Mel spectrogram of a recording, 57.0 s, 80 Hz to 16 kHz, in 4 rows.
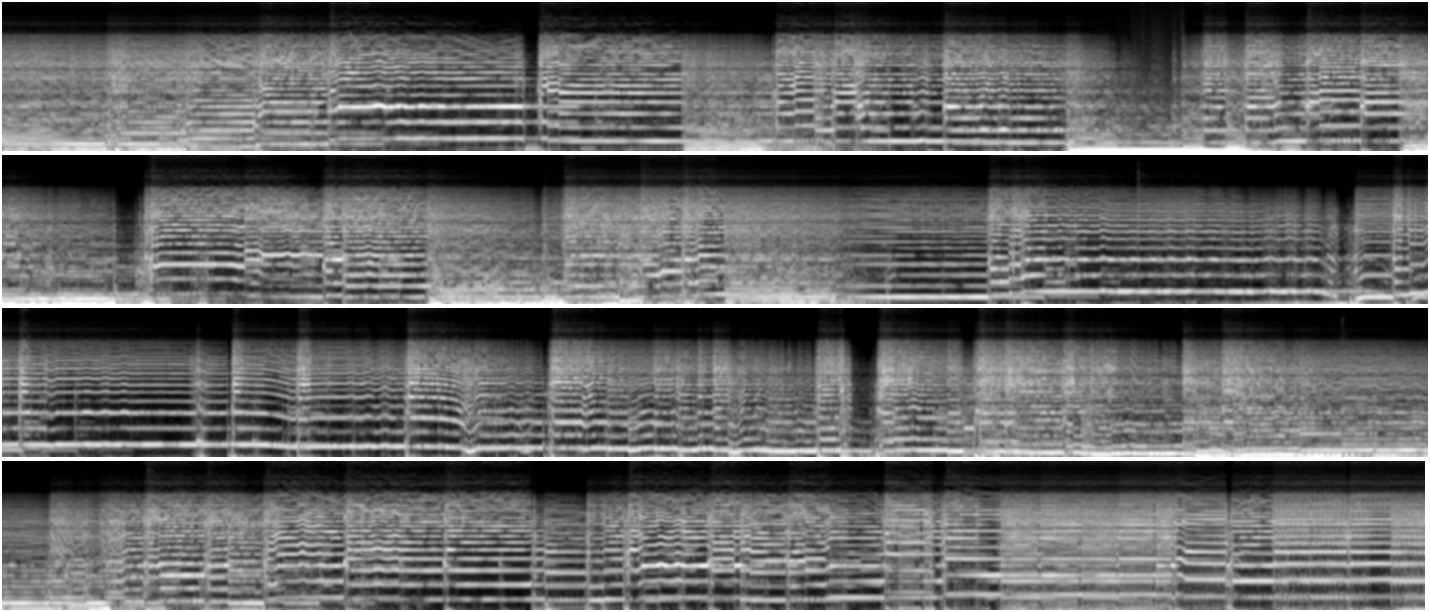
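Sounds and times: electric guitar lead lines: 0:00.0 - 0:57.0
heavy electric guitar chords: 0:00.0 - 0:57.0.

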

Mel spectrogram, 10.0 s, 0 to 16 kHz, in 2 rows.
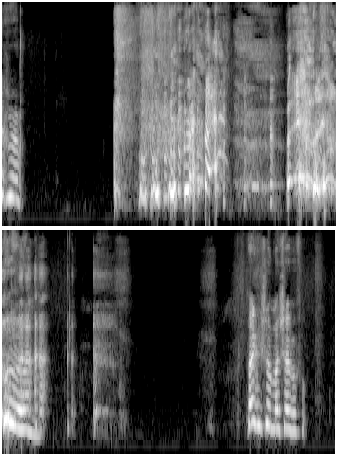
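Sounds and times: boy laughing: 0:01.7 - 0:06.1
boy coughing: 0:01.7 - 0:06.7.

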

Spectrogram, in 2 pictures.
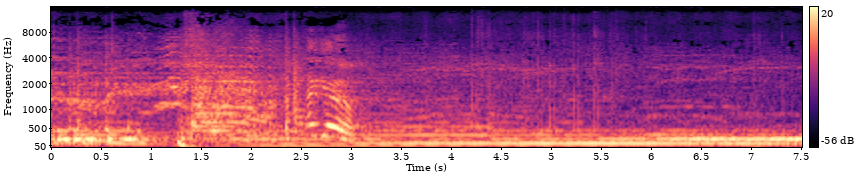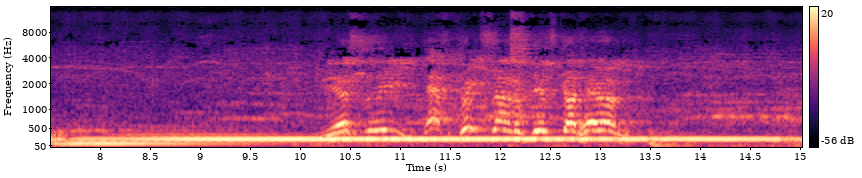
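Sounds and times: man's voice: 0:10.2 - 0:13.4.

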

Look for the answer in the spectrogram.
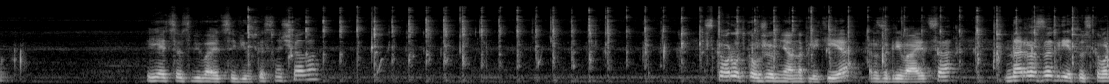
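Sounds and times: fork whisking eggs in bowl: 0:02.4 - 0:11.0.

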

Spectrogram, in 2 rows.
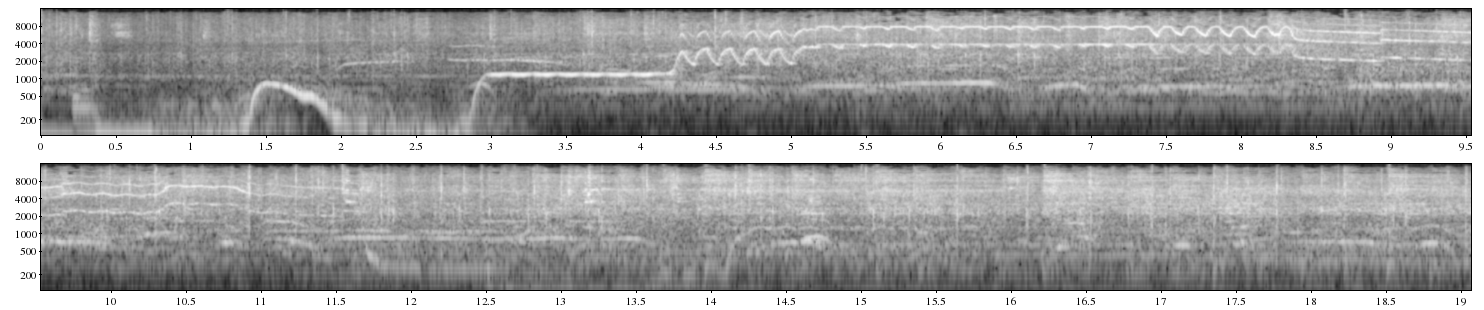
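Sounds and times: deep bass rumble: 0:00.0 - 0:03.4, 0:12.4 - 0:14.7
high whining electronic tones: 0:01.0 - 0:03.5.

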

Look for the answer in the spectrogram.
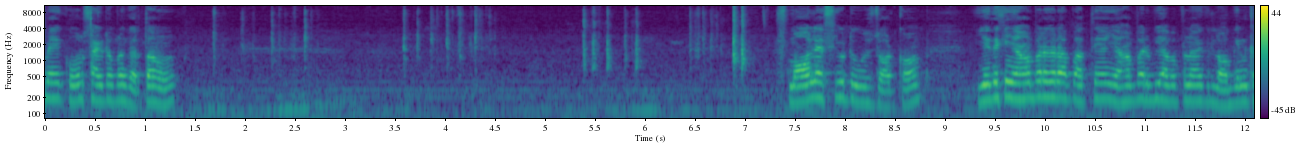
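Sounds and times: typing on computer keyboard: 0:01.7 - 0:02.8, 0:03.6 - 0:04.6, 0:05.4 - 0:07.1.

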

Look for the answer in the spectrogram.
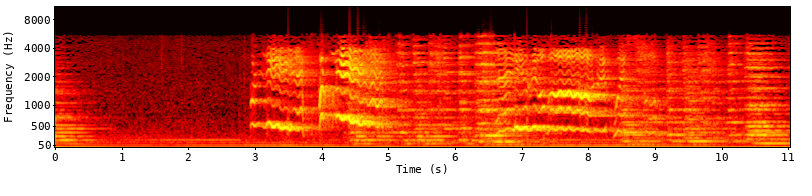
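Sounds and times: record surface hiss: 0:00.0 - 0:11.0.

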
